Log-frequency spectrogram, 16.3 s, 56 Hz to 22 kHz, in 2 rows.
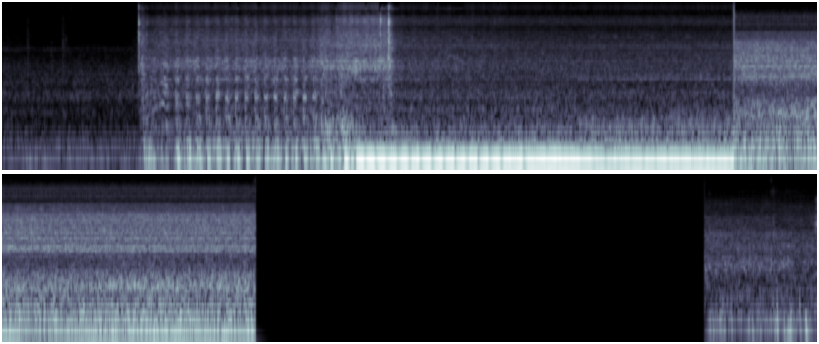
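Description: A BMW E46 with new spark plugs and its secondary air pump deleted cranks and fires up, then settles into a loud, steady idle that drops to a lower hum before cutting out. The sound returns near the end.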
